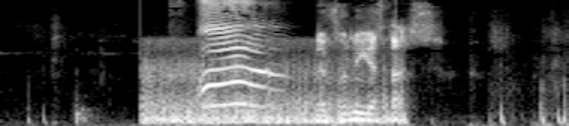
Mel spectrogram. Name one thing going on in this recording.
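A baby screams loudly.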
